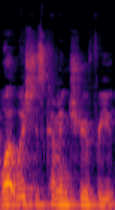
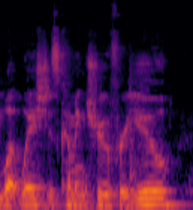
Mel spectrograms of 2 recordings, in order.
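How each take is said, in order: First: It is said in a normal voice. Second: It is said in a put-on accent. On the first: The speaker calls it right. "let's talk in a normal voice" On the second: The speaker calls it wrong. "I feel like I'm talking weird"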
